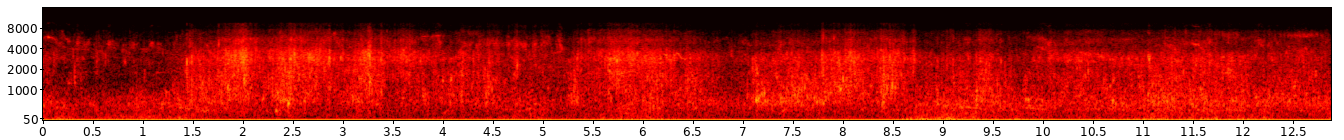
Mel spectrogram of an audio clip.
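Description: Elephants splashing and sloshing water at a waterhole, in irregular bouts about a second long.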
